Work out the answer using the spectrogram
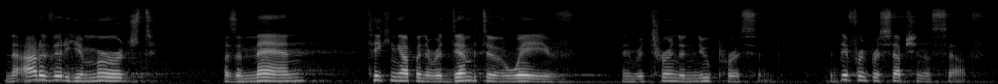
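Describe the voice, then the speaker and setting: A man, a rabbi, delivering a solemn, measured sermon with long pauses. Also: fairly high pitch. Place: synagogue sanctuary. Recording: long reverb of a large sanctuary.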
